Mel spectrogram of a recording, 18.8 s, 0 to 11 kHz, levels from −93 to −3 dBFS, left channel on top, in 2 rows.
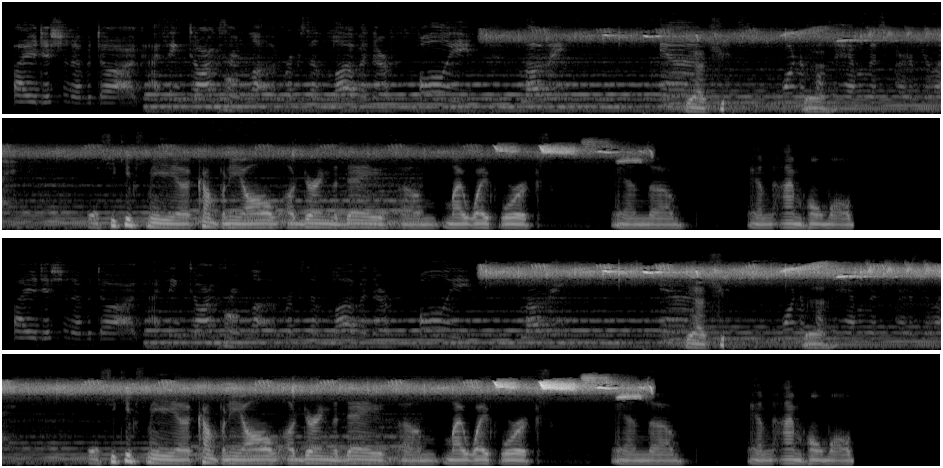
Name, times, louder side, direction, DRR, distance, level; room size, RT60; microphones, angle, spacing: voice 1, 0.1-5.7 6.6-7.5 7.8-9.7, left 5 dB, 55° left, 4.9 m, -61 dB
sound 1, 1.4-13.6, left 2 dB, 85° left, 3.3 m, -59 dB
sound 2, 4.8-15.9, right 15 dB, 50° right, 0.4 m, -34 dB
voice 2, 6.8-7.2 8.0-8.2 10.2-14.9 15.5-16.2 16.8-17.9, right 1 dB, 10° right, 1.0 m, -46 dB
head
